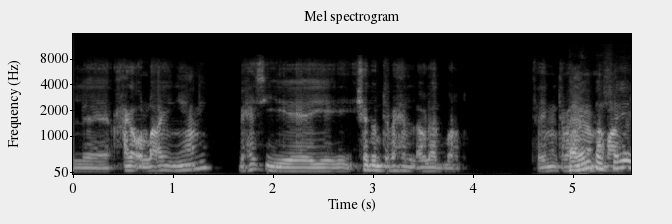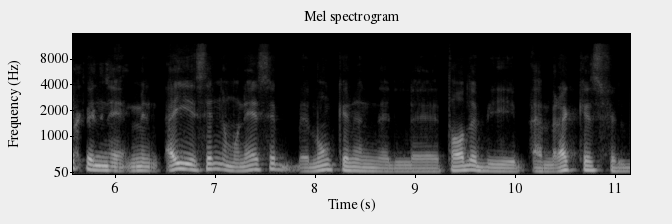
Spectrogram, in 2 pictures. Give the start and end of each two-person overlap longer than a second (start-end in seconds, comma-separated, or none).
4.9-6.2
